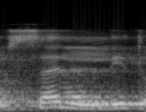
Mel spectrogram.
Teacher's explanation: یہ سین پڑھنا ہے، صاد نہیں پڑھنا، لام باریک ہے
